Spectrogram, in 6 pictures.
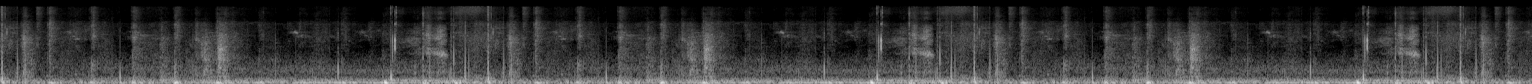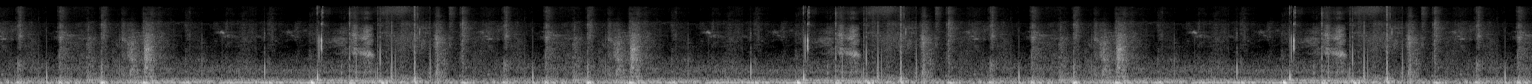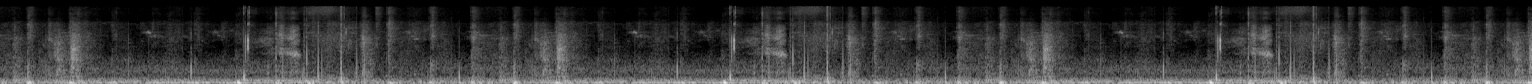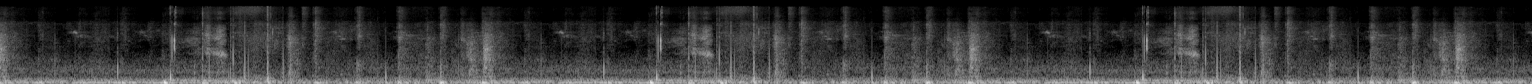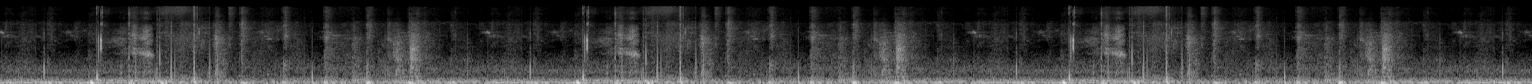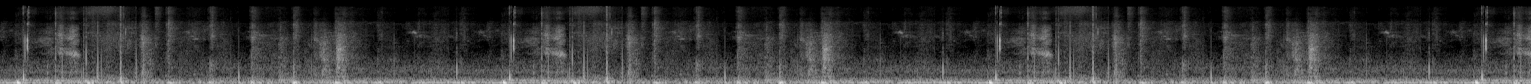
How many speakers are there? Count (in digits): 0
